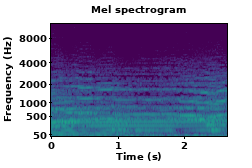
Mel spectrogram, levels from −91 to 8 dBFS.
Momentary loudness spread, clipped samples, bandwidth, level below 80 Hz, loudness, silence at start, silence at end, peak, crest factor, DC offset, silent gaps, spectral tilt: 5 LU; under 0.1%; 10.5 kHz; -56 dBFS; -41 LUFS; 0 s; 0 s; -26 dBFS; 14 dB; under 0.1%; none; -8 dB/octave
